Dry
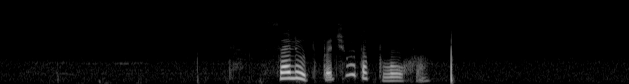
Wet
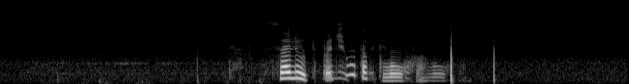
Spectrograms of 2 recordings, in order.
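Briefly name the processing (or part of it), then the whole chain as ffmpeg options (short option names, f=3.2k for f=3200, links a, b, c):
ducked delay: -filter_complex "[0:a]asplit=3[a][b][c];[b]adelay=427,volume=-6dB[d];[c]apad=whole_len=296450[e];[d][e]sidechaincompress=threshold=-39dB:ratio=8:attack=32:release=721[f];[a][f]amix=inputs=2:normalize=0,volume=5dB"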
